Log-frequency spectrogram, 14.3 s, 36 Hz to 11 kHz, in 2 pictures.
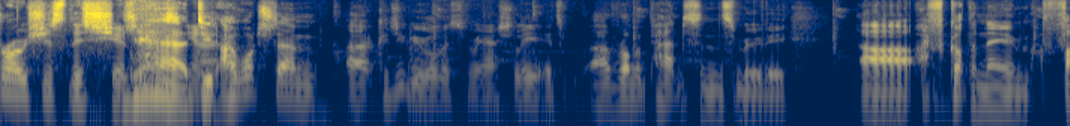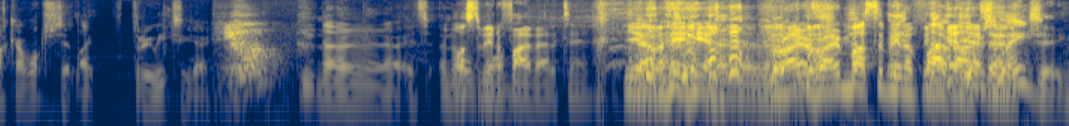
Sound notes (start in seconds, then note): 11.1 laughing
